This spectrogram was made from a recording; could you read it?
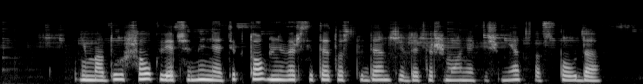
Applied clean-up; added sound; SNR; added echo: neural separator model SepFormer DNS4.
